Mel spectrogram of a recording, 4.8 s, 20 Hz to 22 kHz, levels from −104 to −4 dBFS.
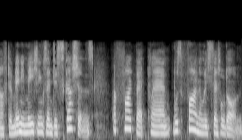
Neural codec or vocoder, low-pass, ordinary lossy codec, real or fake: codec, 44.1 kHz, 3.4 kbps, Pupu-Codec; 7.2 kHz; AAC, 48 kbps; fake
